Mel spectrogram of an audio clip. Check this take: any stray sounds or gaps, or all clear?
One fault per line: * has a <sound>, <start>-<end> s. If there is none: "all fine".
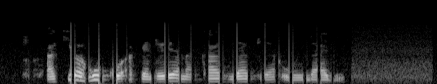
all fine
